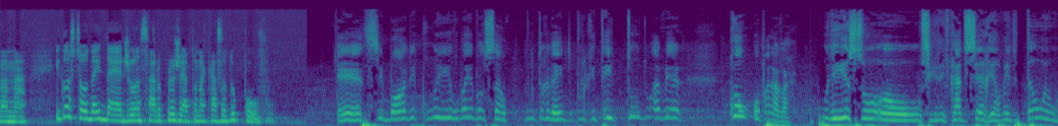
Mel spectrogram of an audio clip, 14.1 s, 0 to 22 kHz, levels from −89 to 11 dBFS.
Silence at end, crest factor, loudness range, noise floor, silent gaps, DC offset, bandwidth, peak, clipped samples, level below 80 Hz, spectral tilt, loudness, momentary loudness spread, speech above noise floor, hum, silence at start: 0 s; 14 dB; 6 LU; -52 dBFS; none; under 0.1%; 16 kHz; -12 dBFS; under 0.1%; -36 dBFS; -5 dB/octave; -27 LUFS; 14 LU; 26 dB; none; 0 s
